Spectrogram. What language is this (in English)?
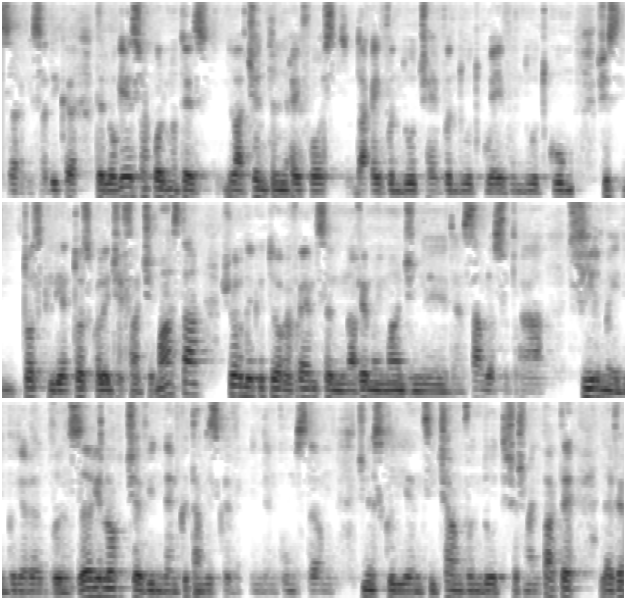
Romanian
